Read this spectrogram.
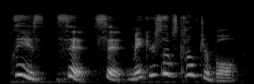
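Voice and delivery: high, over-eager invitation; awkward. A narrator's reading. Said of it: "I said awkwardly".

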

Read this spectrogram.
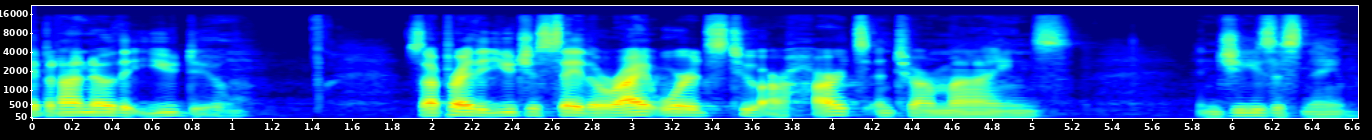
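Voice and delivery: hushed, earnest prayer. Real, not acted. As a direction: pray softly and low, trailing down to a hush. Leads the congregation in prayer.

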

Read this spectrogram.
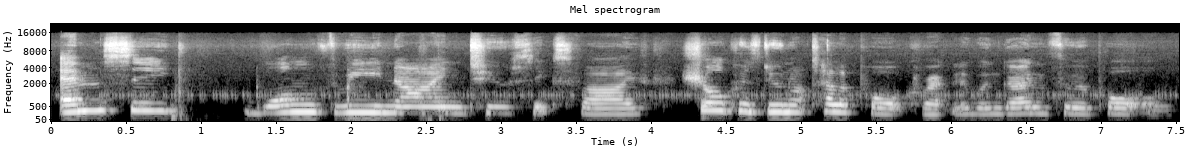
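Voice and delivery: slow, loud bug-list read-out; reading aloud. Acted. Player reading bug numbers and fixes to viewers, reading aloud. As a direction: read each item out loudly, drawing it out.

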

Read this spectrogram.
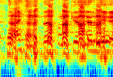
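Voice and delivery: high, laughing mock lady; hammed-up fussy bystander; mock passenger. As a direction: ask it through giggles. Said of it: "¿Y qué tiene?".

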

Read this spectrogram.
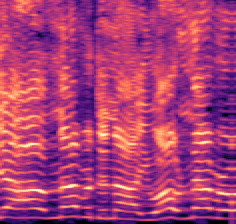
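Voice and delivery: hammed-up boast of loyalty; eager Peter. Peter boasting to Jesus, mock eager promise. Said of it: "So Peter's like".

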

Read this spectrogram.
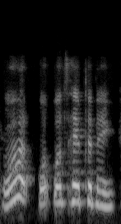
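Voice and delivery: a touch of flustered alarm; retold shock. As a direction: replay the moment of confusion. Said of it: "very much mentally like".

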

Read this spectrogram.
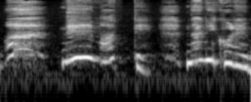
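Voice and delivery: choked-up wait, what is this; tearful amazed studio reaction; moved outburst. Retold or imitated.

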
